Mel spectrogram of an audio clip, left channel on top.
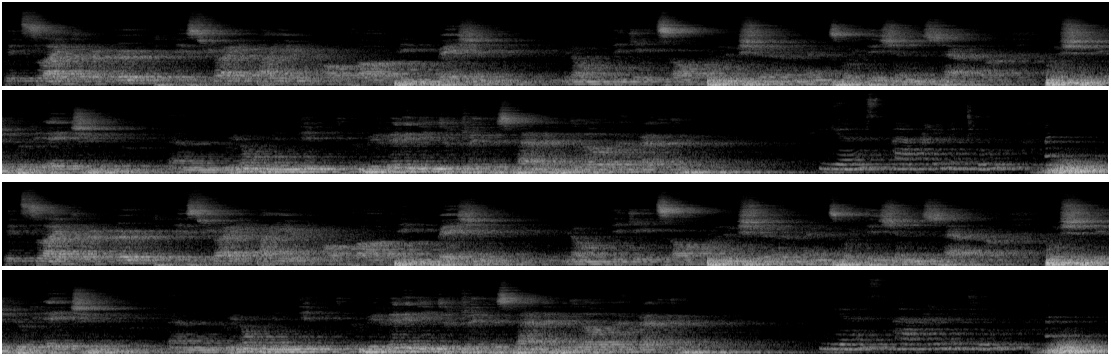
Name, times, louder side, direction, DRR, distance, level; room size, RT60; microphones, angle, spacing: voice 1, 0.0-4.9 5.6-12.1 12.7-14.2 14.5-18.2 21.4-21.8, equal, 15° right, -13 dB, 0.5 m, -30 dB
voice 2, 19.2-21.8, equal, 55° left, -1 dB, 0.4 m, -41 dB
3.3 x 2.6 x 3.8 m, 2.8 s
head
